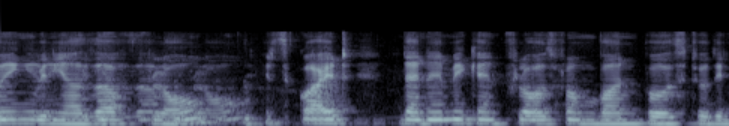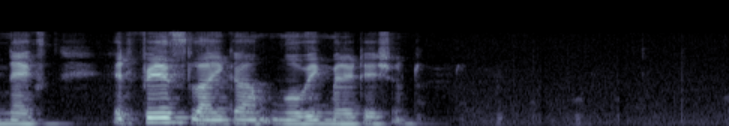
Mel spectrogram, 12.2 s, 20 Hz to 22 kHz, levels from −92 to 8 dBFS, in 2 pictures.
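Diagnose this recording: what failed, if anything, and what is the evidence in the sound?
An echo leak in the call processing: the far side's echo canceller likely let part of its loudspeaker pickup through. A copy of the speech trails itself by 342 ms at 0.19–1.33 s, 1.59–2.12 s and 2.95–3.23 s, at about −10, −15 and −30 dB.

Background gated by the echo canceller, also in call processing: while the loudspeaker played, the canceller clamped the microphone hard. The room sound drops by about 35–36 dB at 4.17–4.3 s, 6.44–6.93 s and 9.24–9.89 s, returning once the suppression releases.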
